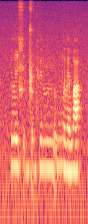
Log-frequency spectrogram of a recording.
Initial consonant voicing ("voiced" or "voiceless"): voiced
